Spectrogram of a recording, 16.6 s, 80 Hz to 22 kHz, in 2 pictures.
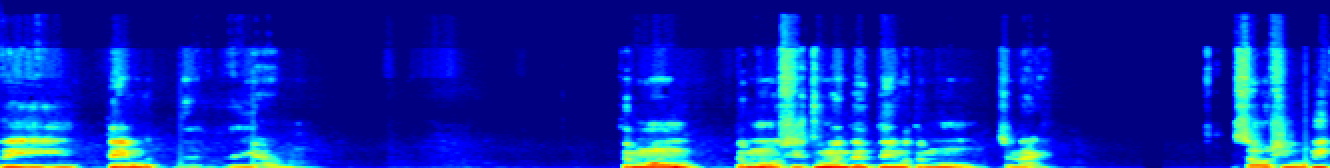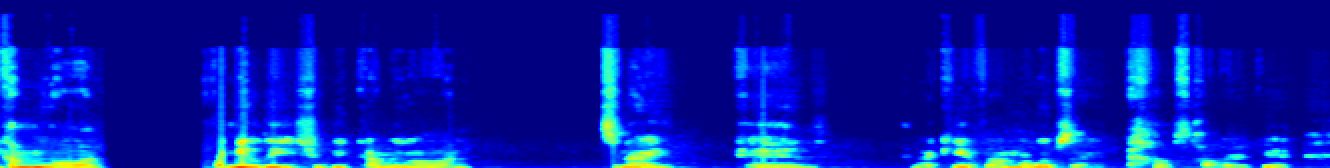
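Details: Aphasia in a man recovering from a stroke on 7/14/22, recorded nearly a year later (7/4/23); he says aphasia still makes working out numbers difficult.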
